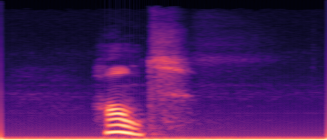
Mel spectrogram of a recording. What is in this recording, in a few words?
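"hand", Dutch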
